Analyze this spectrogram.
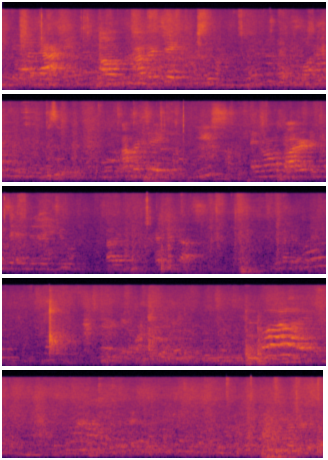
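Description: A young girl talks with animation.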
